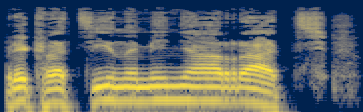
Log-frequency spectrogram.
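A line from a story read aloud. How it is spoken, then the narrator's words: Cold, clipped. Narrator (Russian): холодно процедил Корф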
